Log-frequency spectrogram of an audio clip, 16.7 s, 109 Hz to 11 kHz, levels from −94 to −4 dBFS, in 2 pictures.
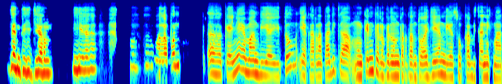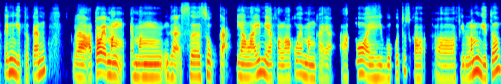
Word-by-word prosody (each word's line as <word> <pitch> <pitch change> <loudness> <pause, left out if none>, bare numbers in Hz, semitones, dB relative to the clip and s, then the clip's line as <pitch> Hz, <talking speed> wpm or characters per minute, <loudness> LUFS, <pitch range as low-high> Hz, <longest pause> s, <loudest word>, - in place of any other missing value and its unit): Ganti 245 -5 +6
jam 210 0 +5 0.5
iya. 240 +1 +2 1.0
Walaupun, 195 +10 +1 0.5
eee, 200 -1 0
kayaknya 190 +9 0
emang 210 -1 +2
dia 180 -1 -1
itu, 245 - -4 0.2
ya 180 - +1
karena 170 +1 -1
tadi 185 +5 -1
Kak, 180 -3 +1
mungkin 175 +6 +2
film-film 175 -3 +1
tertentu 165 -1 -4
aja 170 +2 -3
yang 195 - 0
dia 165 - -1
suka 165 +1 -5
bisa 165 +1 -2
nikmatin 165 +6 -2
gitu 160 - -8
kan, 180 +3 +3 0.6
eee, 165 -1 +6
atau 200 +4 +6
emang 180 -1 +6 0.3
emang 170 0 +1 0.4
nggak 170 -2 0
sesuka 170 +1 -1 0.3
yang 165 -1 +3
lain 175 +7 +4
ya, 165 - +3
kalau 155 0 -1
aku 200 - -8
emang 160 -3 -1
kayak - - -5
aku, 190 - -7 0.2
ayah 155 -1 -1
ibuku 155 +2 -8
tuh 230 - -7
suka, 150 - -3 0.3
eee, 150 0 -2
film 160 +5 0
gitu. 160 +6 -2
175 Hz, 160 wpm, -24 LUFS, 165-200 Hz, 1.0 s, Ganti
